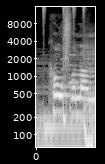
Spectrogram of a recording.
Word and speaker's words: Coppola: It's Coppola, but Coppola. That's what people usually say. – long O. All right, the Coppola gives me more of a "hey, forget about it" vibe, but it's all good. Coppola, long O.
